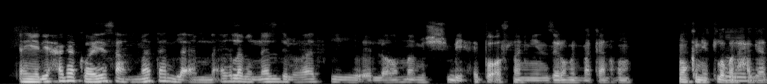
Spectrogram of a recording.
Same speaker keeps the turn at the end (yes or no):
yes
